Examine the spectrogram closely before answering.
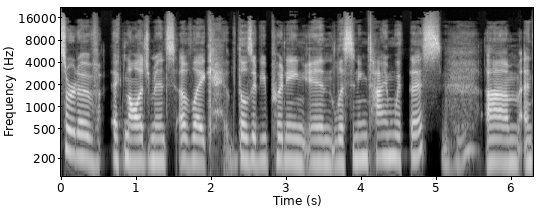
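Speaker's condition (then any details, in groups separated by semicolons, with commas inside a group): No condition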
